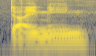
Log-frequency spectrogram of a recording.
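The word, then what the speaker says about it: Deimos: And Diamine, I think is the pronunciation, is slowly moving away.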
